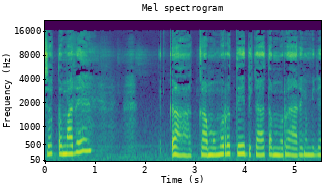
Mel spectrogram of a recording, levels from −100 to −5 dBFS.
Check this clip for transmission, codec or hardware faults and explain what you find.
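One hardware fault stands out: word clock ticks, about four of them roughly every 1.5 s between 0.53 and 5.08 s. A receiver running on its own clock drifts against the sender, by about 15 ppm, so each slip drops or repeats one sample. Each tick sounds sharp and uneven. On a spectrogram each appears as a thin broadband vertical line, and on the waveform as a one-sample step.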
